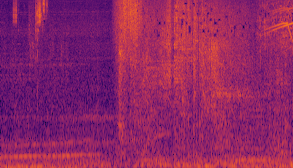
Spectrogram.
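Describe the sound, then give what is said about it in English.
A grenade explosion in a video game: a sudden broad boom about two seconds in that spreads into a rough, rumbling wash over steady in-game background noise. “Throw grenade is F, apparently.”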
